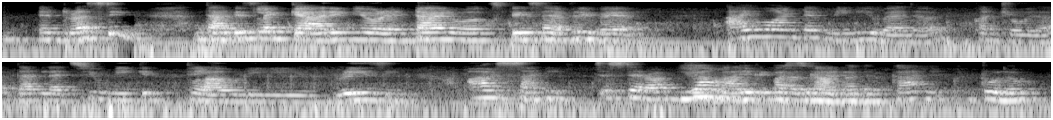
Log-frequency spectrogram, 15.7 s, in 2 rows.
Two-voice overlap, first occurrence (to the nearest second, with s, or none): 13 s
